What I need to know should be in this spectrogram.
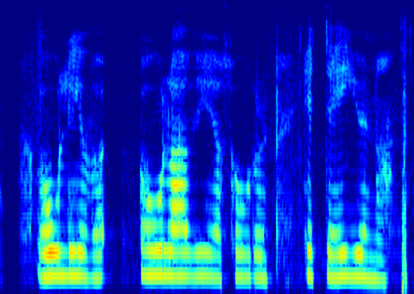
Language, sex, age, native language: Icelandic, male, 8, Icelandic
